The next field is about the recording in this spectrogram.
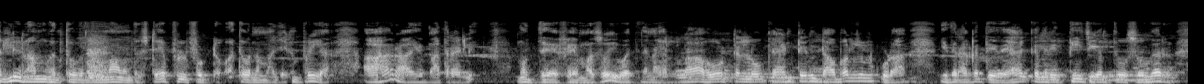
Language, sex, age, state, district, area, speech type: Kannada, male, 60+, Karnataka, Mysore, urban, spontaneous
